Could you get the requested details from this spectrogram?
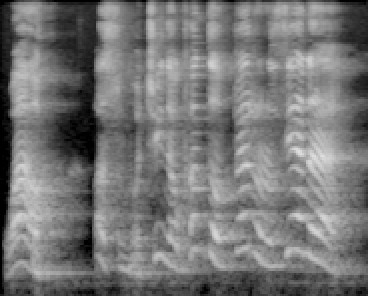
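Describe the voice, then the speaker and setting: A man's voice: very high-pitched, very animated, takes it slowly, vocal fry, fairly bright tone, echoey room. A man teaching an online English class in Spanish, patient, repeating each point and checking that students understand. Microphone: computer mic on a video call.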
